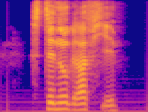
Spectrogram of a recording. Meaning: to transcribe (dictation) into shorthand
- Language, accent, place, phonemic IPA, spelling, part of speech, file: French, France, Lyon, /ste.nɔ.ɡʁa.fje/, sténographier, verb, LL-Q150 (fra)-sténographier.wav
